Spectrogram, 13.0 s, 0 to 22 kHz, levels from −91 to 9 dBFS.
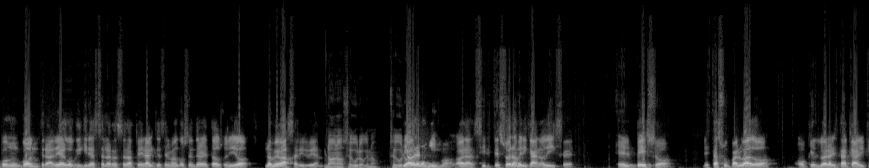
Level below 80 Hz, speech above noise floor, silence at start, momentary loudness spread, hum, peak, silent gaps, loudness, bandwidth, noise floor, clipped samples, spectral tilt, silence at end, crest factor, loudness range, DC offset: -58 dBFS; 41 dB; 0 s; 12 LU; none; -10 dBFS; none; -25 LUFS; 15.5 kHz; -65 dBFS; under 0.1%; -5.5 dB/octave; 0.05 s; 14 dB; 2 LU; under 0.1%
